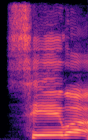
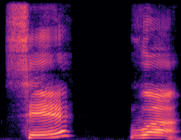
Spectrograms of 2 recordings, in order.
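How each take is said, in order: First: Said in the usual way. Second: सेवा drawn out slowly, syllable by syllable; slow syllable split. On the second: Shown as a demonstration. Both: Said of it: "मैं किस तरीके से".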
